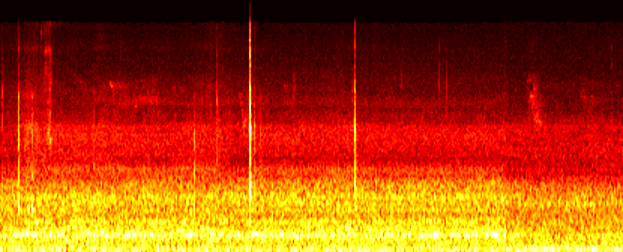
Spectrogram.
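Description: Steady low mechanical hum, like an engine or machinery running, with two sharp clicks about a second and a half apart, the first the louder.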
